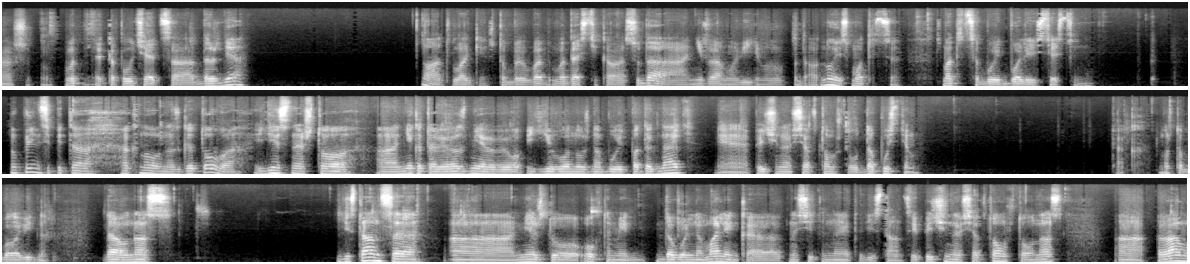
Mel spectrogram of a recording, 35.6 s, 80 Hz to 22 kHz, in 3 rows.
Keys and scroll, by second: 15.2 7, 18.4 5, 21.8 z, 24.0 5.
